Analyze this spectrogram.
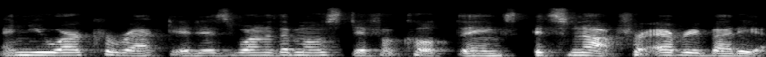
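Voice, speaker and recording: Her pitch sits in the mid range. The woman's delivery stays flat and monotone. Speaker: intuitive and keynote speaker. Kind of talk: interview. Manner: halting, loses place mid-sentence.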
